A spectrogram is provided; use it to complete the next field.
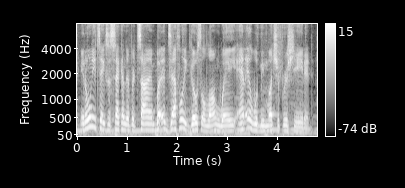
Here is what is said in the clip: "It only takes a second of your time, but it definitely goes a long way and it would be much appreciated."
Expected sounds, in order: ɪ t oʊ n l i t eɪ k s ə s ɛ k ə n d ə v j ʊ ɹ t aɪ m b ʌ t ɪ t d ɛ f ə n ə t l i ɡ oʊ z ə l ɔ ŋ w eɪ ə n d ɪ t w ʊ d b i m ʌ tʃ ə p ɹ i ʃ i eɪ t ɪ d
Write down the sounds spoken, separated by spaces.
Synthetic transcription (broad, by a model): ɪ t oʊ n l i t eɪ k s ə s ɛ k ə n d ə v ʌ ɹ t aɪ m b ʌ t ɪ t d ɛ f ə n ə t l i ɡ oʊ z ə l ɔ ŋ w eɪ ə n ɪ t w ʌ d b i m ʌ tʃ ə p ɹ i ʃ i eɪ t ɪ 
